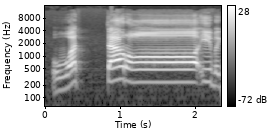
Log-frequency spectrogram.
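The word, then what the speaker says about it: وَالتَّرَائِب: نصلب من بین الصلب و ترائب. والترائب، کیونکہ تا جو ہے ڈبل لیٹر ڈبل ساؤنڈ ہے، اس پر حرف مشدد ہے.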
